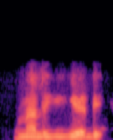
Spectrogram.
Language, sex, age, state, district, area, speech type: Santali, male, 18-30, West Bengal, Birbhum, rural, conversation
